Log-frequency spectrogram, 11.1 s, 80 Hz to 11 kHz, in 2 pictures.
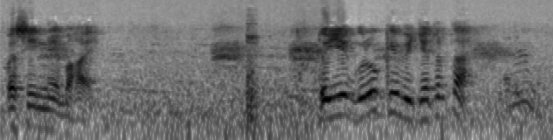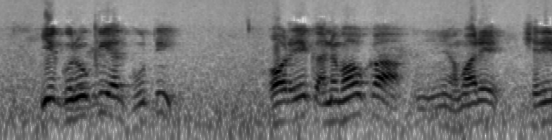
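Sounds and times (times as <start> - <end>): man talking: 0.0 - 1.0, 3.2 - 7.4, 8.2 - 11.0
old recording hiss and rumble: 0.0 - 11.0
harsh bird call: 2.0 - 7.1.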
